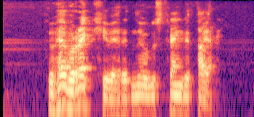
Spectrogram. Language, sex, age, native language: Icelandic, male, 30-39, Icelandic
